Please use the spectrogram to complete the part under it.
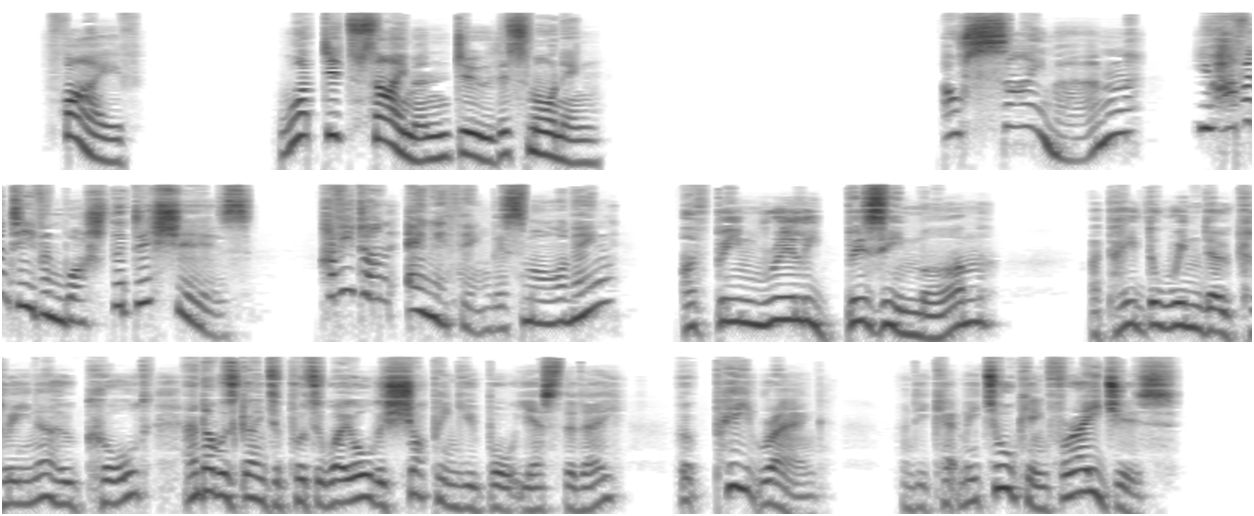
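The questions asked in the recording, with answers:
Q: What did Simon do this morning?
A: He paid the window cleaner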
